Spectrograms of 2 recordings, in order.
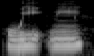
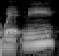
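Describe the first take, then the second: First: Wheatney, the I stretched to a long EE; Whitney said as Wheatney in a country accent; country pronunciation. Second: Said in the usual way. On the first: Shown as a demonstration. Explaining how a country accent turns I sounds into EE. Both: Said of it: "you go".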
